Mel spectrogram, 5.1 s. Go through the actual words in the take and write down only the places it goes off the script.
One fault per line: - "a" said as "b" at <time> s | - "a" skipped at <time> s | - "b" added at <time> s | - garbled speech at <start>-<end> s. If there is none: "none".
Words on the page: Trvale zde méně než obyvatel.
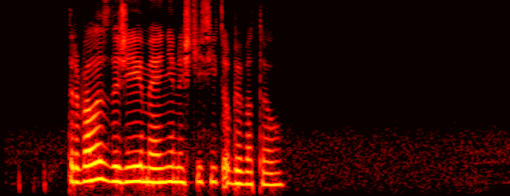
- "žije" added at 1.2 s
- "tisíc" added at 1.9 s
